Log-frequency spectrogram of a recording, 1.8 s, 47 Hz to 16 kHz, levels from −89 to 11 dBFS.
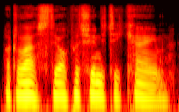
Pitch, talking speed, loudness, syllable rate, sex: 100 Hz, 165 wpm, -18 LUFS, 5.4 syllables/s, male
